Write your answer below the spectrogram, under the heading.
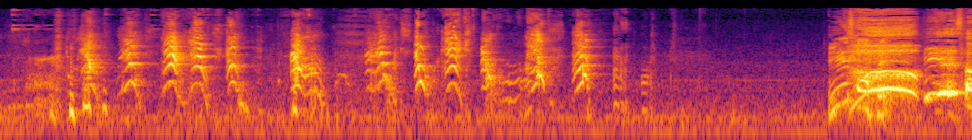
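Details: Eight-week-old Shih Tzu puppy and a Yorkshire puppy, one humping the other; a run of about a dozen short, high yelps spaced under half a second apart, a pause, then a louder, wailing harmonic outburst.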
